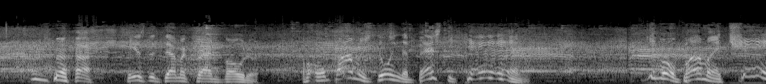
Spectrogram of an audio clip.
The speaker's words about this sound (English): you have all the sheep with their bells blanging. Oh, guys, do we have like the sheeple sound?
